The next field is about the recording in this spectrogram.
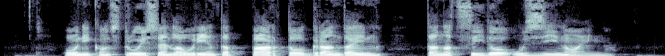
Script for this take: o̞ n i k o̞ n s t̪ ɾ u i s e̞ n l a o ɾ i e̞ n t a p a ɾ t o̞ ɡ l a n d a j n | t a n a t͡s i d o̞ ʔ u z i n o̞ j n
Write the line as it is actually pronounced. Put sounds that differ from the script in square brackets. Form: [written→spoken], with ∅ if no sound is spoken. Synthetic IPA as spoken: o̞ n i k o̞ n s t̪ ɾ u i s e̞ n l a o ɾ i e̞ n t a p a ɾ t o̞ ɡ [l→ɾ] a n d a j n | t a n a t͡s i d o̞ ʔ u z i n o̞ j n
